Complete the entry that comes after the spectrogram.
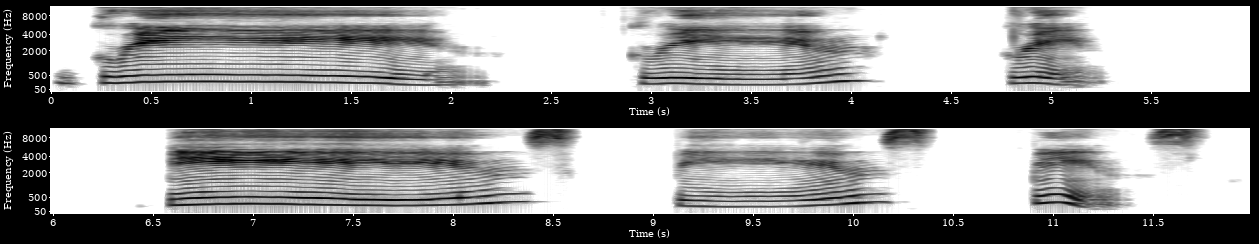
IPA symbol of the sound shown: i:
